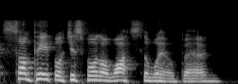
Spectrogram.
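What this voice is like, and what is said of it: Poor impression of a movie character. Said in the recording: “That was a terrible impression”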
